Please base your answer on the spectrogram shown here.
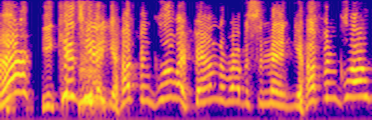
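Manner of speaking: very high-pitched voice. Retelling a mother who found rubber cement: imitating her mom. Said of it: "she came and she's like".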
